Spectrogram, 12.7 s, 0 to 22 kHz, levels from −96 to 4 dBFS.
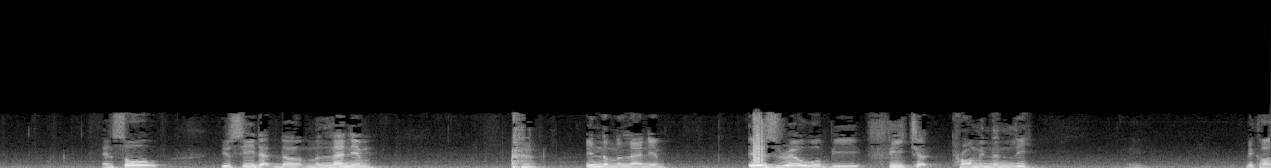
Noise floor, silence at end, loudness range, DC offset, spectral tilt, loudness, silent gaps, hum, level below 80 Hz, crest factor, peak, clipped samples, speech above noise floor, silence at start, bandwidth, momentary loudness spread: -45 dBFS; 0 s; 5 LU; under 0.1%; -7.5 dB/octave; -15 LUFS; none; none; -50 dBFS; 16 dB; 0 dBFS; under 0.1%; 31 dB; 1.05 s; 7.6 kHz; 15 LU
